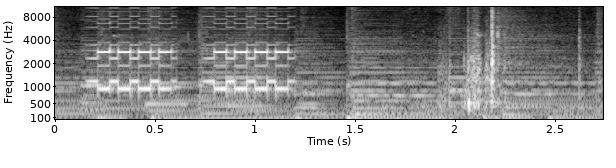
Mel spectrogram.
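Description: A telephone rings in two bright, trilling bursts of bell tone, fairly loud, before fading into a low musical background with no one speaking; an incoming call from Detroit.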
